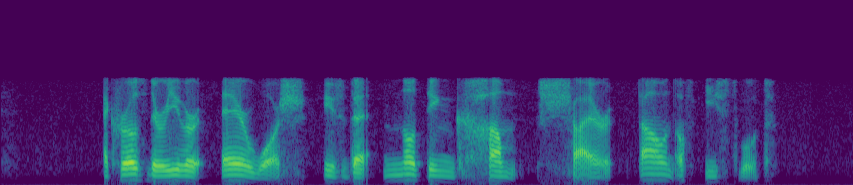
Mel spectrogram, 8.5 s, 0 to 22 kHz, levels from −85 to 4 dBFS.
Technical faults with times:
none

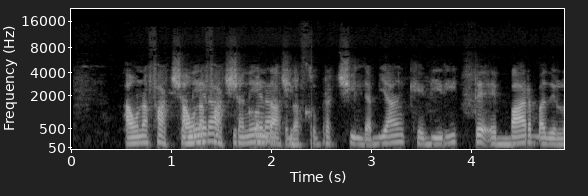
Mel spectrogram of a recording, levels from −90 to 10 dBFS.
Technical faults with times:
1.11-2.41 doubled audio track

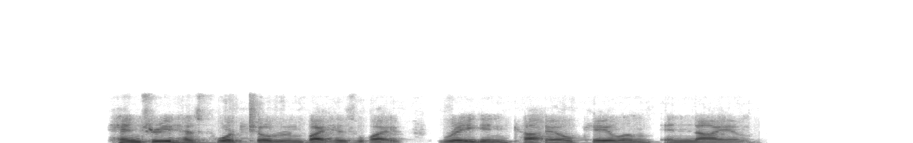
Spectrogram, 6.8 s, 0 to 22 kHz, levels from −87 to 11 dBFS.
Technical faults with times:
0.00-6.85 Speex codec
1.81-1.89 VoIP packet loss concealed by the speech codec
3.99-4.14 VoIP packet loss concealed by the speech codec
5.55-5.71 VoIP packet loss concealed by the speech codec

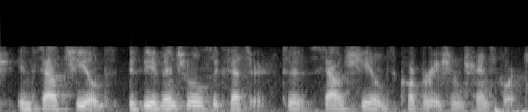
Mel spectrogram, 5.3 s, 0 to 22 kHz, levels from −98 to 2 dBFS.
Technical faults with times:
0.00-5.28 GSM full-rate codec
3.52-3.57 lost GSM frames

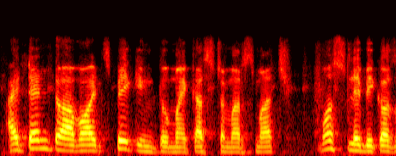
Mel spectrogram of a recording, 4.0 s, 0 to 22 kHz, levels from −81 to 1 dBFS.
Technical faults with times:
0.00-3.97 Opus voice compression

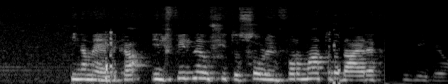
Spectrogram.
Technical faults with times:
1.05-1.17 frames out of order
3.28-3.40 frames out of order

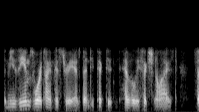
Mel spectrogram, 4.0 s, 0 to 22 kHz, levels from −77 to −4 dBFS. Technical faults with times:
0.00-4.00 AMR narrowband mobile codec

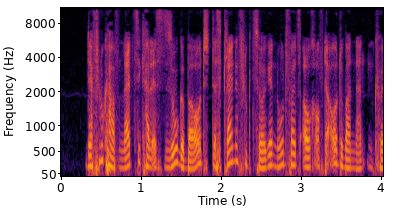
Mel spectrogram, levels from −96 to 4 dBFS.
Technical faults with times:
0.00-4.03 wrong sample rate

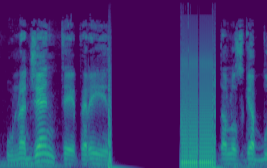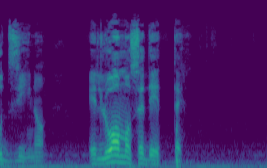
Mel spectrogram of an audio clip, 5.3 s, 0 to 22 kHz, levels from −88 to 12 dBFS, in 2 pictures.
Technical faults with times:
1.09-2.16 cable pulled and plugged in

